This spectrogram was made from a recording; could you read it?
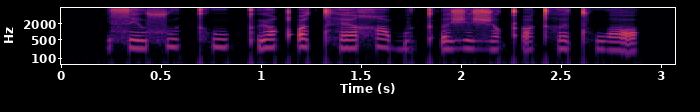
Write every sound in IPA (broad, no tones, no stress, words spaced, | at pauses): sesʷe kʰu kʼʉqʼu tʰɛχɑbə kʼəʒə ʒɒkʼɑkʰə tʰwɒ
